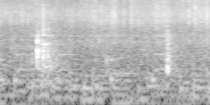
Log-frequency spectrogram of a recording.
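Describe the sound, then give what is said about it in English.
Ground sausage sizzles steadily in a pan, a constant crackling hiss broken by three sharp scraping clacks as a utensil chops through the meat. No one speaks. “Just like you would a ground beef, chop that bad boy up.”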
